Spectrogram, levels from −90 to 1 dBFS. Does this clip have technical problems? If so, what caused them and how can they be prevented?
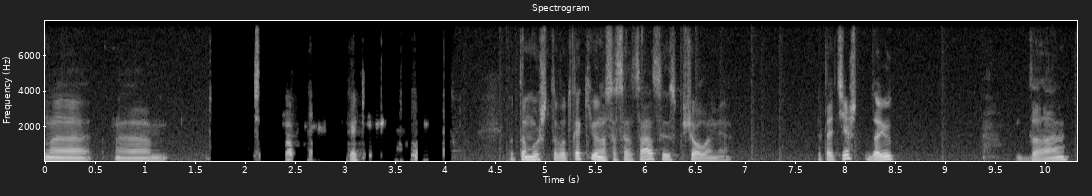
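Yes. Short bursts of the other side's voice leaking through appear at 1.6 to 1.69 s, 2.13 to 2.17 s and 3.97 to 4.03 s, some 25 to 30 dB below the speech. The likely cause is loudspeaker playback that the echo canceller failed to fully remove from the microphone. On a spectrogram these show as faint, brief harmonic patches that don't match the main talker. Better canceller tuning, lower speaker volume or a headset would prevent this.

Speech is suppressed in double talk from 1.97 to 3.96 s, with the talker dropping by up to about 40 dB. The likely cause is the echo canceller turning everything down while both sides spoke at once. The waveform shows a clear hollow in the envelope, and the spectrogram shows a dimmed, patchy band across those two seconds. A headset or a canceller with better double-talk detection would prevent this.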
